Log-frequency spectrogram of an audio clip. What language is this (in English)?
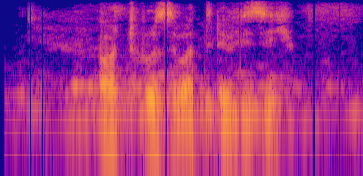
Kinyarwanda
